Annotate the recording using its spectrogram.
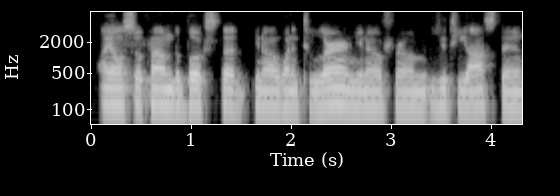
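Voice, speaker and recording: Speech comes in a Spanish accent at a moderate pace. The intonation is flat and monotone. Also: man. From Mexico, Monterrey. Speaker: filmmaker. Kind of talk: panel discussion.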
